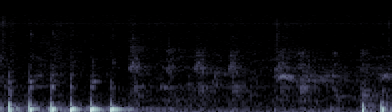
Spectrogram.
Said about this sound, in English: That's an amazing sound. It is. I love that. Vera Gelder and her emus, they're tall, strange birds like ostriches. Sometimes they get to talk into each other, and it's like a tea party out here.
